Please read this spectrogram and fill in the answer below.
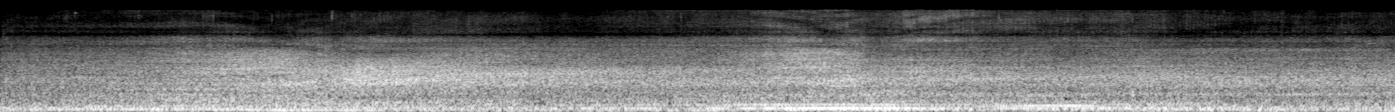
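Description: Road traffic passing close by on a city bridge: a steady rush of tyres and engines, with two vehicles swelling past, one about three seconds in and a louder one with a low engine hum around six seconds in.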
